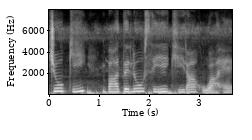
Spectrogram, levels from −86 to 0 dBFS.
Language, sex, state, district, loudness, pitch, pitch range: Hindi, female, Himachal Pradesh, Shimla, -15 LUFS, 245 Hz, 215-275 Hz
